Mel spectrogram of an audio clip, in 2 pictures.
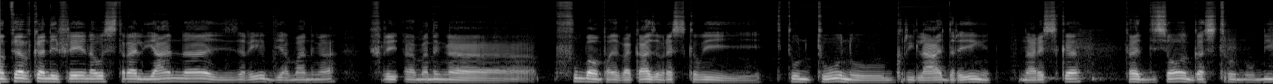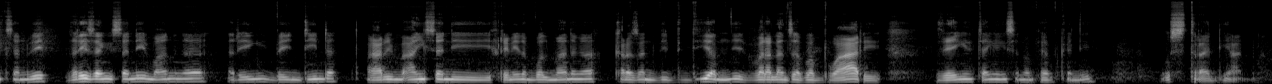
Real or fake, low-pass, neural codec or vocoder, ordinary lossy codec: real; none; none; none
